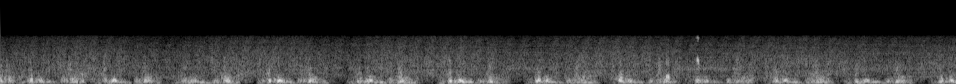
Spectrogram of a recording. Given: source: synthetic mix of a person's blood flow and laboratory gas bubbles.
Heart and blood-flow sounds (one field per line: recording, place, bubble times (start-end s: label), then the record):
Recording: Doppler ultrasound of blood flow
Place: precordium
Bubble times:
0.00-0.15 s: bubbles
6.64-6.73 s: bubbles
6.95-7.03 s: bubbles
From the record:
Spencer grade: 2 (many but less than half of the cardiac periods contain bubble signals, singularly or in groups)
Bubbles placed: anywhere in the cardiac cycle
